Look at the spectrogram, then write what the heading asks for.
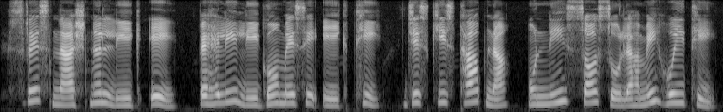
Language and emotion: Hindi, neutral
